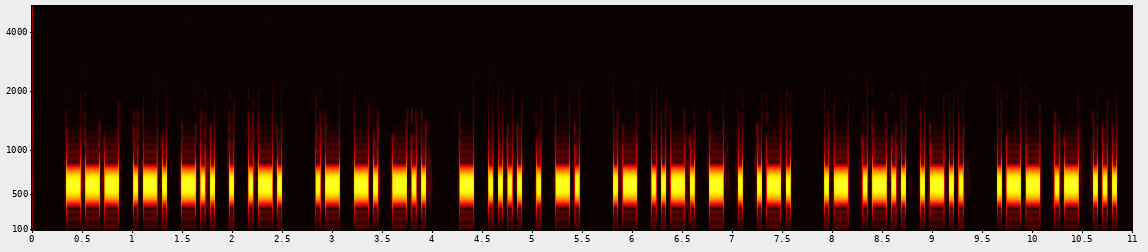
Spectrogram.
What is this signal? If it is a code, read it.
Morse code, heard as a keyed tone, about 25 wpm, 600 Hz. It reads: ORDER AND THEN AFTER ALL WAS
